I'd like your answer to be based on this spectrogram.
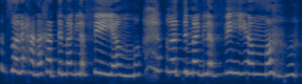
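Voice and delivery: sobbing to mother about a bad bargain; tearful wail of regret; crying complaint. Wife wails to mother about husband.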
